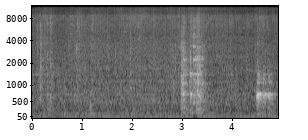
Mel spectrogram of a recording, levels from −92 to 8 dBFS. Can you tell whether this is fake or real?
real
